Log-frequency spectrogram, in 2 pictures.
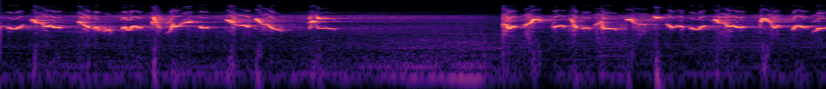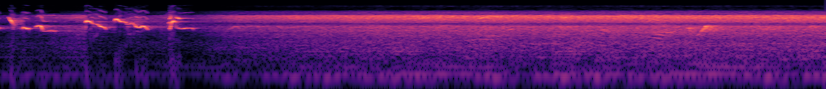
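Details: Lemon-bellied white-eye song meant for training other birds to imitate: two fast runs of sharp, high, twittering chirps and short trills, separated by a brief pause, then a steady loud hiss takes over.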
